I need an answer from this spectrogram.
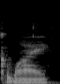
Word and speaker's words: kawaii: At that minute he thought to himself, Starpaw's so kawaii. Look at her eyes and her fur. I know it's pronounced kawaii. I just don't think that the author knows.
